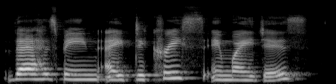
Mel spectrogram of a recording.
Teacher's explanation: decrease is in the noun form so looking at our rule where is the stress here on the first syllable we show you the stress by the circle and the unstressed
